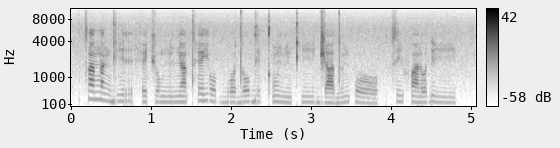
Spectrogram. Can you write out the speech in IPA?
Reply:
t͡s ã˦ n ã˨ ŋ ɡ iː˨ r h e˨ t͡ʃ oː˨ ŋ ĩ˨ ɲ ã˨ tʰ e˦ j oː˨ ɡ͡b o˨ d oː˦ ɡ e˨ kʼ ũ˦˨ ɲ ĩ˨ kʰ iː˨ d͡ʒ aː˨ d ũ˦ n p oː˨ | t͡s i˨ f ã˨ ɾ ʊ˦ ɗ iː˨

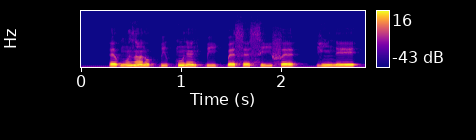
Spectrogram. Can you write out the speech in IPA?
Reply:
ɛ˧ ɡʷ ĩ˦ z ã˧ ɾ o˨ k͡p i˦ kʷ ĩ˦ ɾ ɛ̃˨ k͡p i˦˨ k͡p ɛ˧ s ɛ˨ s iː˦ f ɛ˦˨ | ɣ ĩ˨ n eː˧

